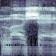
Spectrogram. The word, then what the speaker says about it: Moshe: talk about mostly sir Moshe as you say it right yeah Moshe a that's the Hebrew name for Moses yeah and so Moses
